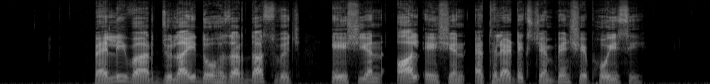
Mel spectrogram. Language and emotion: Punjabi, neutral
